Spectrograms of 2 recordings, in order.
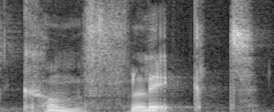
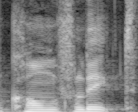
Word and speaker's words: conflict: the news is conflict and the verb is conflict so the noun conflict there's been more armed conflict in burma for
